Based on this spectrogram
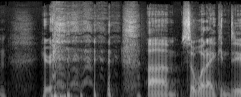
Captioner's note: laughs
